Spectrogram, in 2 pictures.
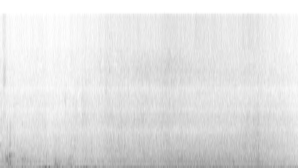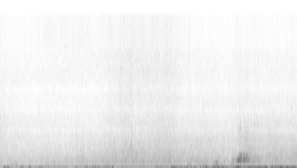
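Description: Ocean waves wash onto a beach at Patenggangan, Air Tawar Barat, a continuous rushing surf with wind buffeting the microphone and a swell building near the end.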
